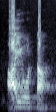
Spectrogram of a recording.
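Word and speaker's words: iota: यानी और इसको हम लोग प्रोनाउंसिएशन कैसे करते हैं, आयोटा। क्या प्रोनाउंसिएशन करते हैं, आयोटा प्रोनाउंसिएशन करते हैं।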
